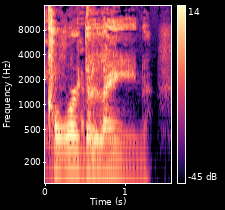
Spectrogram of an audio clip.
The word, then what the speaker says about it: Coeur d'Alene: like phonetically like offline Coeur d'Alene and it's got It's like core and then D apostrophe Elaine and it it pisses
